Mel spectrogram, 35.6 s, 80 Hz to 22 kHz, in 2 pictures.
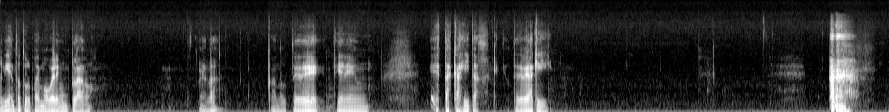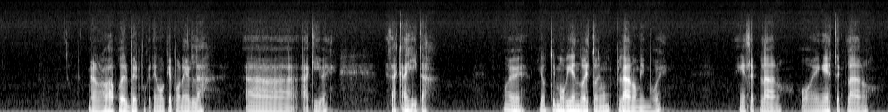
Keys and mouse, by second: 1.4-3.8 drag, 5.1 click, 11.3-26.7 drag, 34.3 click.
